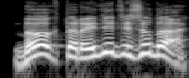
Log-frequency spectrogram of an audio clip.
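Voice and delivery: Шмель calls the doctor over, shouting. A narrator's reading. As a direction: call the doctor across the cellar. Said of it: "крикнул Шмель".

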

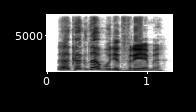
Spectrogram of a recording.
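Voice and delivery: high, pouting question; sulky. A narrator's reading. Patient rebuffed by the nurse, sulking. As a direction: pout like a rebuffed suitor. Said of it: "надулся Горишвили".

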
